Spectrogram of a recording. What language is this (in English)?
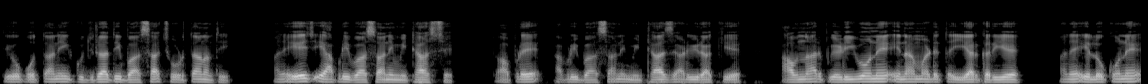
Gujarati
